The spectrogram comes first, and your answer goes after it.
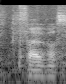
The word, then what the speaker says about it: Fivers: Du warst vorher bei den, jetzt muss ich mal fragen, ist es Fivers oder Fivers? Fivers. Fivers, ne? Ja. Also englisch ausgesprochen.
